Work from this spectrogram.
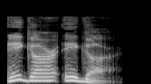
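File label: "agar-agar", British English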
